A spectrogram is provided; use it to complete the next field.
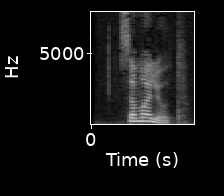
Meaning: airplane, aircraft
- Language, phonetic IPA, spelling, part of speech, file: Russian, [səmɐˈlʲɵt], самолёт, noun, Ru-самолёт.ogg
